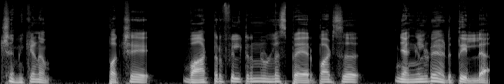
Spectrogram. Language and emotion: Malayalam, sad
